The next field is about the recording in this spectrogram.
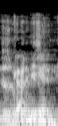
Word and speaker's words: Ghanaian: So Ghanaian. It's the emphasis on the second syllable. Yes.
